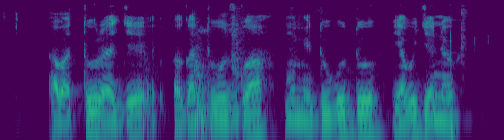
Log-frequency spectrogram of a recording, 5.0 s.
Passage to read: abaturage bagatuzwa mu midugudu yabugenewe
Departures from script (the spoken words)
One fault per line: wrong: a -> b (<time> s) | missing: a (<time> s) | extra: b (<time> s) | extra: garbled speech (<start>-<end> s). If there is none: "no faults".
no faults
